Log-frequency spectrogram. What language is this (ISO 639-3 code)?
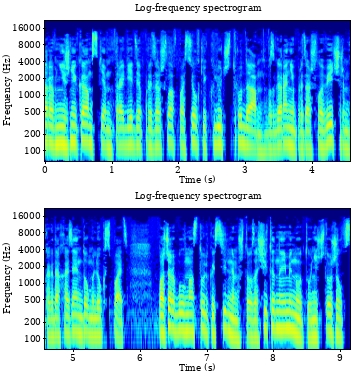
rus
